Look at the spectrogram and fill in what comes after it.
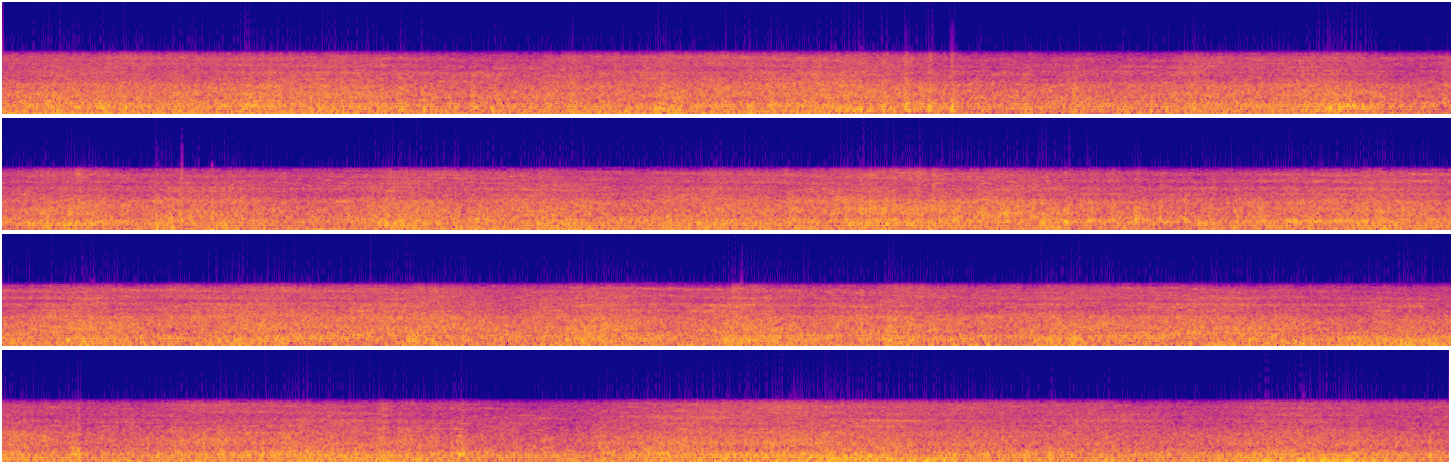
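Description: Long freight train of autorack and double-stack container cars rolling steadily past close by. Steel wheels run on the rails with a continuous rumble and repeated clacks.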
